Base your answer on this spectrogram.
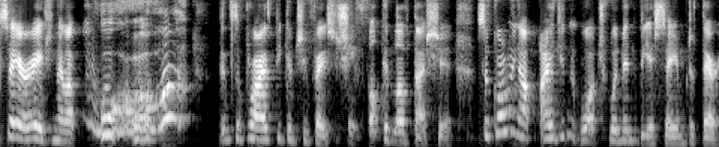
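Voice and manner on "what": much higher, louder with a laugh; stunned what. Retold or imitated. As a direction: squeal the word in disbelief. Strangers shocked at her age.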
